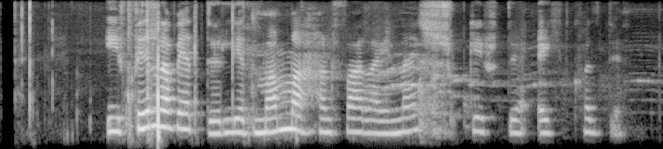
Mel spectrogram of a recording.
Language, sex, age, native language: Icelandic, female, 12, Icelandic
